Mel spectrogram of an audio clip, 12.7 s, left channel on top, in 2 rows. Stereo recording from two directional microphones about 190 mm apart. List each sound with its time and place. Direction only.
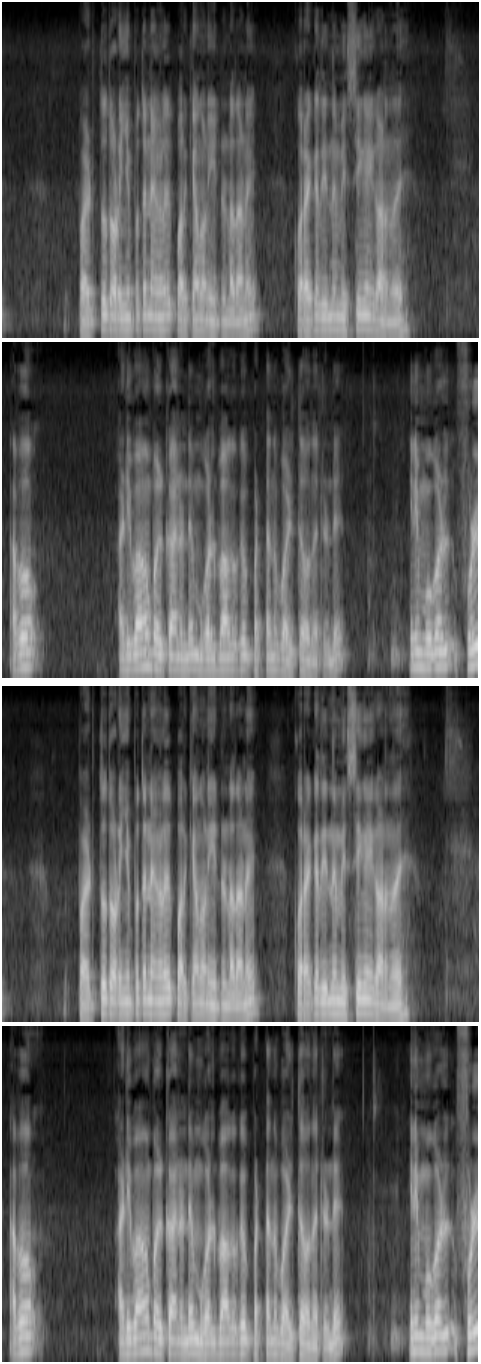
1.0 s speech: 30° right (ahead or behind)
7.9 s speech: 30° right (ahead or behind)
